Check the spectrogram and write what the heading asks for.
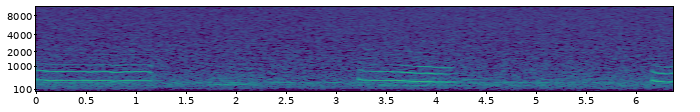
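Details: Sleeping pet cat snoring: quiet, whistling, slightly falling tone on each breath, about 20 a minute; ordinary snoring.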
